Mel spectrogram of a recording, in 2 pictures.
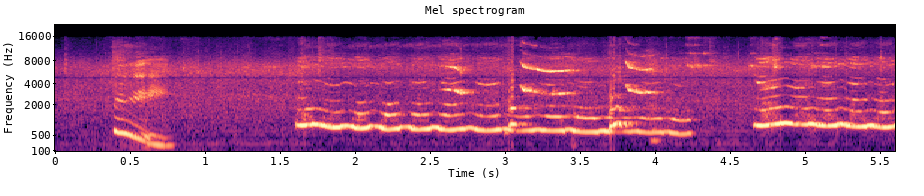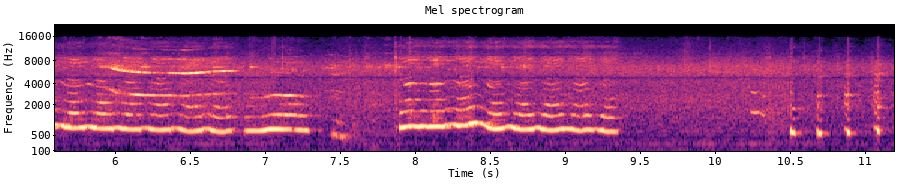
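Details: Chevelle, a greyhound, doing her roo and whine combo: long wavering mid-pitched howls in three drawn-out phrases, each sliding slowly downward, with a short whine at the start and a few quick yips at the end.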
